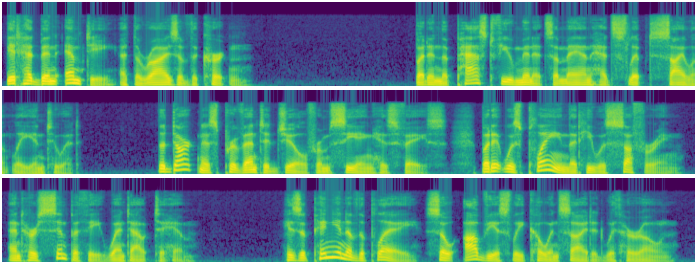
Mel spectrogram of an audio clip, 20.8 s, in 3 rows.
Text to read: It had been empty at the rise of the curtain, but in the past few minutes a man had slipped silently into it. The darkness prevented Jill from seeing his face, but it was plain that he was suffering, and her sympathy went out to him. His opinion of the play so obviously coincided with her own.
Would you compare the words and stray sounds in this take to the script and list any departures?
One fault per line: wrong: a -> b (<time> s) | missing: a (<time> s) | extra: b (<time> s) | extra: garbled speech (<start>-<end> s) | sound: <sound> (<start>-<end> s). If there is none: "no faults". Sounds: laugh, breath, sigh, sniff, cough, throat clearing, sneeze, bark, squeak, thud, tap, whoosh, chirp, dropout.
no faults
